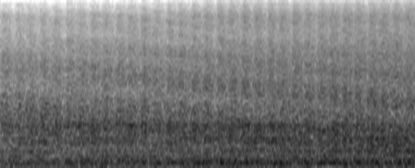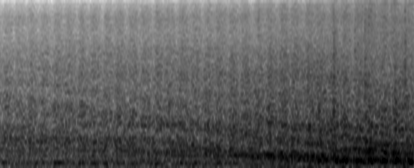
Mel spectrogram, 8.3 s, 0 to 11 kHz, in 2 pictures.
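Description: A 1925 Baldwin 2-8-0 Consolidation steam locomotive hauling passenger coaches approaches and passes close by, growing steadily louder. It is loudest near the end as the locomotive and the first coaches roll past on the rails.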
